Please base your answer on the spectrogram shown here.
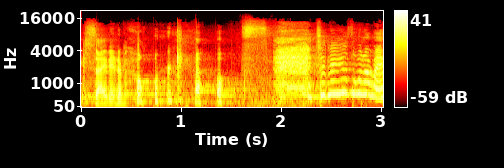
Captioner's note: laughing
